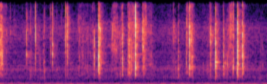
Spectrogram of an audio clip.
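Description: Nintendo Switch buttons being pressed by hand: scattered, irregular clicks over a steady low hum.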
